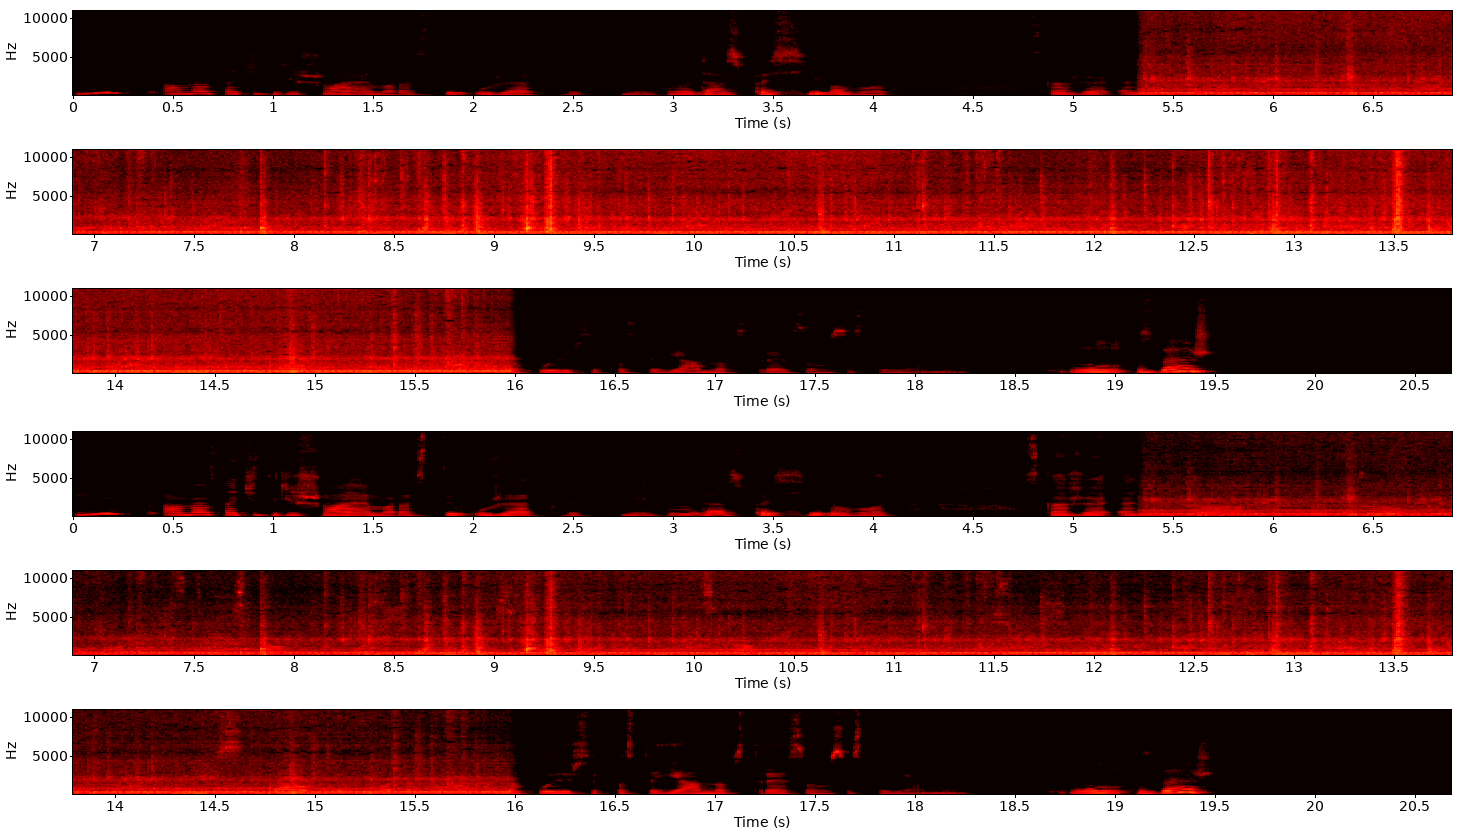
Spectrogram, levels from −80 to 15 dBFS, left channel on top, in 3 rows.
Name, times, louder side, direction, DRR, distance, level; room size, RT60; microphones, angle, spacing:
voice 1, 0.0-2.9 3.8-4.1 4.4-14.1 14.3-18.3, right 5 dB, 55° right, 0.4 m, -52 dB
voice 2, 3.0-3.9 18.8-19.5, equal, 80° left, 1.2 m, -45 dB
sound 1, 5.3-16.0, left 4 dB, 25° left, 0.3 m, -37 dB
4.3 x 2.5 x 2.6 m
head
